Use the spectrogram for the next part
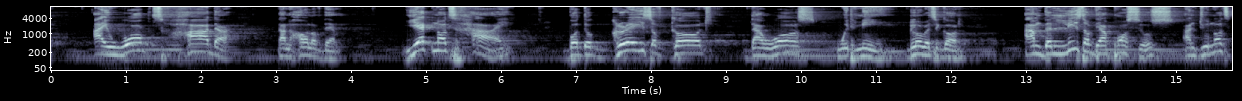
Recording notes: an inspiring sermon from Gracemade Christian Center's first-ever Grace Conference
